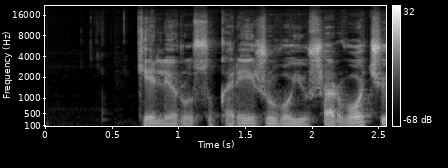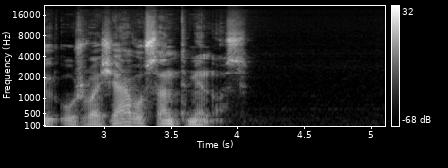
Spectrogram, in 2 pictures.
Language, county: Lithuanian, Klaipėda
